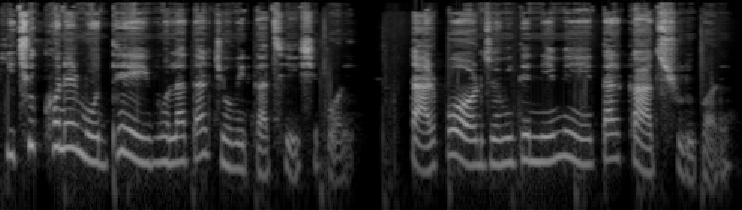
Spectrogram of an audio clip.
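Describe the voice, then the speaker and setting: A woman's voice: on the high side, big pitch swings, moderate pace, breathy edge. A woman giving scripted narration of a fairy tale as storyteller. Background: background music.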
